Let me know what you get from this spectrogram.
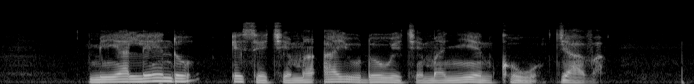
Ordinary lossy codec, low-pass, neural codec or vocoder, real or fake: MP3, 64 kbps; 7.2 kHz; none; real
